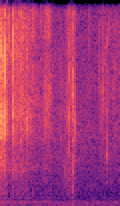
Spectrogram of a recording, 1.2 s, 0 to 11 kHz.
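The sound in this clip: Bible pages flipping toward Revelation chapter 19: a quick, faint papery rustle with a few crinkling flicks, loudest at the start.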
